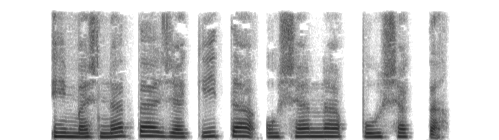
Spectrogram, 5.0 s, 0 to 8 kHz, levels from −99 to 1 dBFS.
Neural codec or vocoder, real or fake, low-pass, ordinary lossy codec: none; real; 7.2 kHz; MP3, 64 kbps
